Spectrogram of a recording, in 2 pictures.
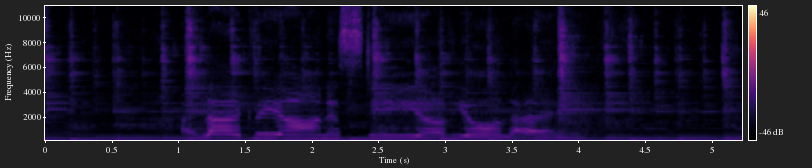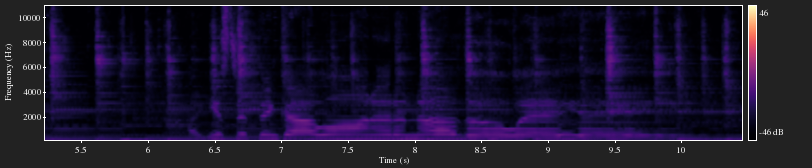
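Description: An acoustic guitar picked steadily through an instrumental passage of a song. A wavering, gliding melody line rises above it twice, about a second in and again past the middle.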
